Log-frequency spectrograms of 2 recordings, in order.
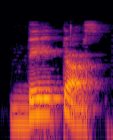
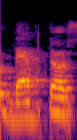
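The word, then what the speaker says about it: debtors: ध्यान से देखना, प्रोनाउंसिएशन में ध्यान रखना, कुछ स्टूडेंट्स इसको डेप्टर्स बोलते हैं, डेप्टर्स नहीं है, ये जो बी है वो साइलेंट है, ठीक है? तो प्रोनाउंसिएशन करना है डेटर्स।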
